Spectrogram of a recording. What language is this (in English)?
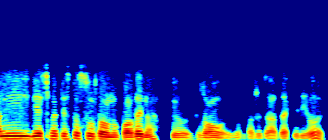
Nepali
